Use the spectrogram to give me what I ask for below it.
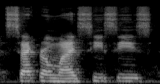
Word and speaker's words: Saccharomyces: Yeah, Saccharomyces cerevisiae.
